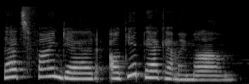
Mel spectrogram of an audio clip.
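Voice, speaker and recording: A defiant young bride, voiced by a woman narrator, high-pitched and resolute. She speaks plainly and with determination, in audio-story style over faint music. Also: lively intonation, measured pace, a little mellow.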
